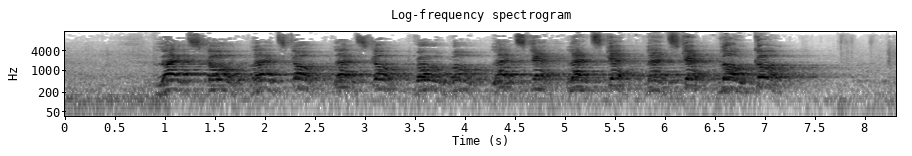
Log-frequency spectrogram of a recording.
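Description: A young woman and a young man call out with animation, close by.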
